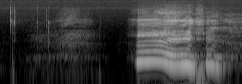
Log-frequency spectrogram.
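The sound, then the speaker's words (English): A person yawns: a soft breathy intake, then a loud, drawn-out voiced groan that slides downward in pitch and trails off, with no talking. “Good old yawn.”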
